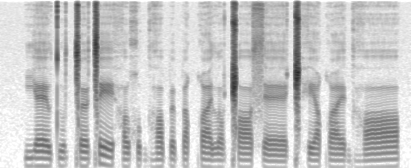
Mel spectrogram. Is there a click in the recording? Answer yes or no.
yes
